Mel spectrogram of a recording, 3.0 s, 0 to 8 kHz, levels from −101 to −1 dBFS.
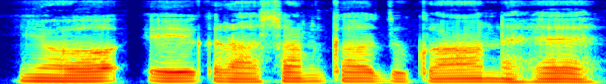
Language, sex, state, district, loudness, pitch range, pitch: Hindi, male, Jharkhand, Deoghar, -17 LUFS, 100-110 Hz, 105 Hz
